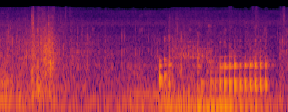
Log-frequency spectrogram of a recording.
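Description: A lion giving a short, low call in the second half.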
